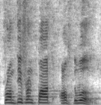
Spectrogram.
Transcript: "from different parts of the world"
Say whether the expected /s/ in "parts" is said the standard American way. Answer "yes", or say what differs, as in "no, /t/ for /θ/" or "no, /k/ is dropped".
no, /s/ is dropped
